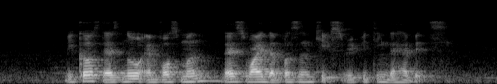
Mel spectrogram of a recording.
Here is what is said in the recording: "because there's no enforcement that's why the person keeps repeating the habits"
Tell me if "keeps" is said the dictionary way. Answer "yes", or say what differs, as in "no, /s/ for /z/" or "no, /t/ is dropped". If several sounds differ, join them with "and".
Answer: yes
